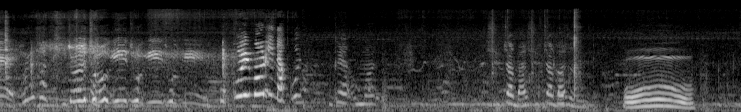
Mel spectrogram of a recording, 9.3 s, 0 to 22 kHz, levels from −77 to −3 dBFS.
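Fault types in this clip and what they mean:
Doubled audio track: from 5.46 to 7.24 s a second full-band copy of the sound runs about half a second behind, a few dB quieter, with no decay or room colour, cutting in and out abruptly; likely a slower capture path or an edit holding two out-of-step copies.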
